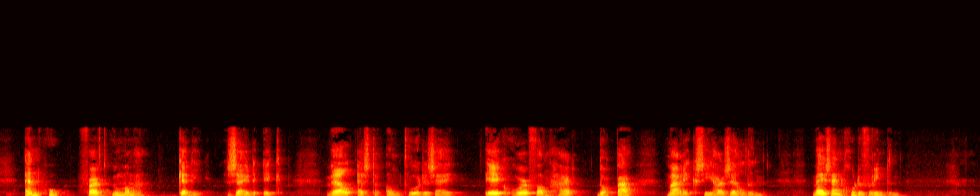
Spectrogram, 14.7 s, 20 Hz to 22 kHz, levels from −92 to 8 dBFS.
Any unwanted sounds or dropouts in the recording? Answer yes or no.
no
